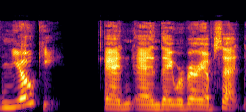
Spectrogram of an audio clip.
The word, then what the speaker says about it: gnocchi: So, the way I pronounce gnocchi, the way I always heard it, is that you have that Y sound in it.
